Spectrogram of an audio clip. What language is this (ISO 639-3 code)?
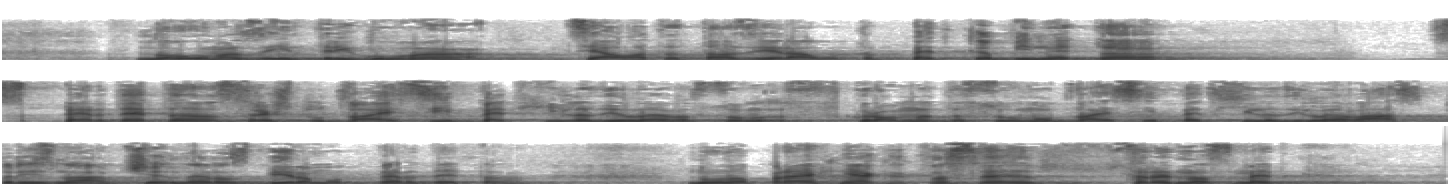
bul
